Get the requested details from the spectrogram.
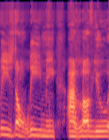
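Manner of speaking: mock sobbing, mimicked crying. Retelling how a man in another zone pleaded, imitating someone sobbing. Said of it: "And he's just sobbing".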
